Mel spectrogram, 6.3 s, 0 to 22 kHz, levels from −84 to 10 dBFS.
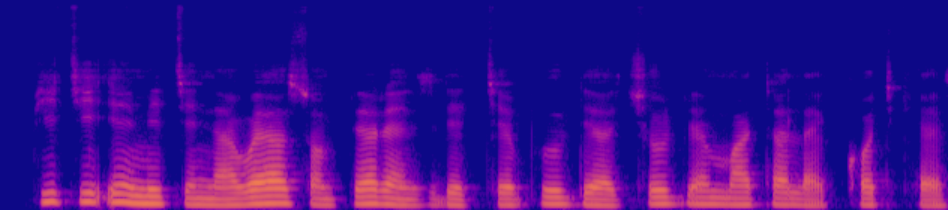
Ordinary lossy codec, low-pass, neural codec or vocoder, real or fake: none; 19.8 kHz; none; real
